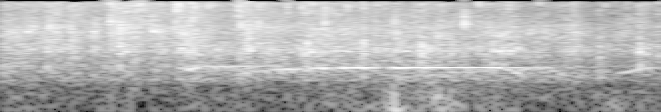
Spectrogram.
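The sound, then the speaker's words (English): An audience breaks into steady, dense applause, many hands clapping together in a continuous roar with a faint high tone running through it, and no one speaking. “I knew that applause was going to come, and he deserves another one.”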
